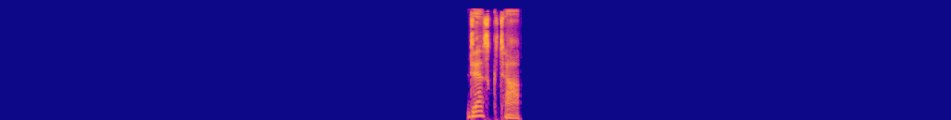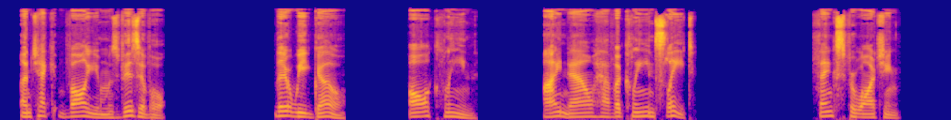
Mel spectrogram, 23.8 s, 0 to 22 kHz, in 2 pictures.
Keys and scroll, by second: 0.0-1.0 typing, 1.8 Return, 5.7-7.7 typing, 8.1 Return.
